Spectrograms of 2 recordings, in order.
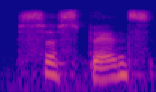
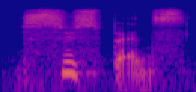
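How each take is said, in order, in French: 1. Le mot a une prononciation à l'anglaise. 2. Le mot a une prononciation à la française. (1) "Notre langue reprend suspense à l'anglais" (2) "en français"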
